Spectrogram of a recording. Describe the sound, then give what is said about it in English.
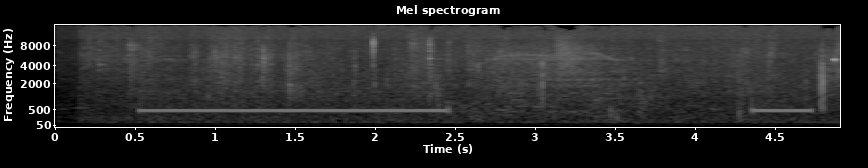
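A telephone line tone sounds as a number is dialed: a steady mid-pitched tone lasting about two seconds, then a quieter pause and one short repeat of the same tone over faint background noise. “dials another number.”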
